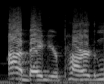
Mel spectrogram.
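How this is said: It is read in a put-on Southern accent.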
